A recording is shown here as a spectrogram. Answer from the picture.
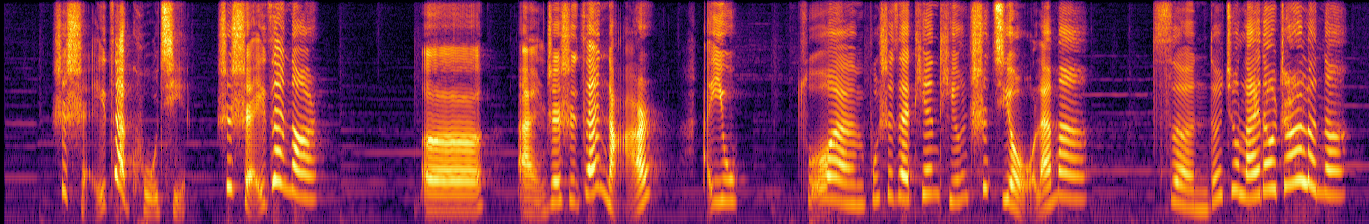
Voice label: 童话老顽童角色代入

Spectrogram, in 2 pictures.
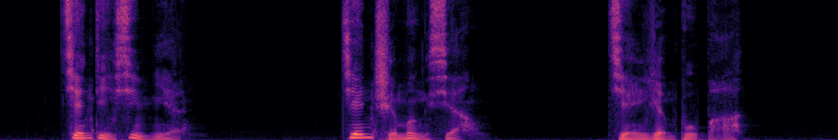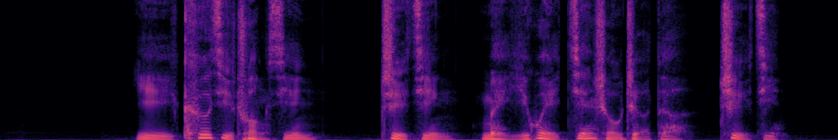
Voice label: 发布会台词试音

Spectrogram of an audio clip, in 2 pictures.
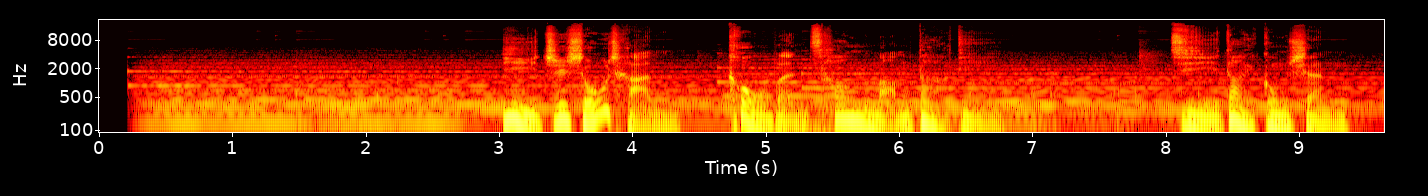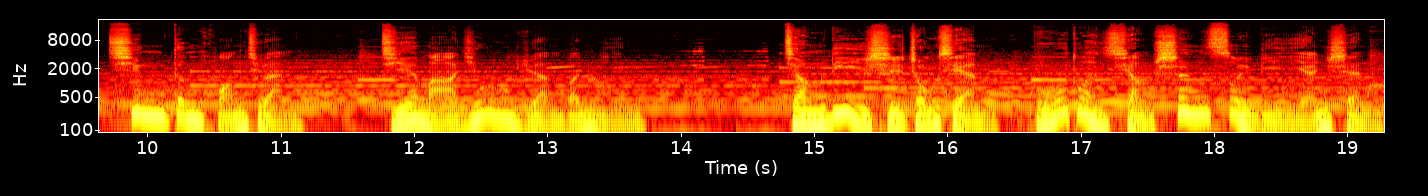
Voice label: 大气低沉 片头

